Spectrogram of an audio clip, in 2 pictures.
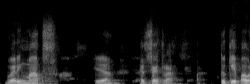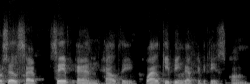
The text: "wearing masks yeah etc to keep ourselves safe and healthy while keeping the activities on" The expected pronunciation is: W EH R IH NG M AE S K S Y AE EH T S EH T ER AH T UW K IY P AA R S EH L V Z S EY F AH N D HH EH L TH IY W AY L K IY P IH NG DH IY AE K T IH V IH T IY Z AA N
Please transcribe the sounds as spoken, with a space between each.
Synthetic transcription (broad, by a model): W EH R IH NG M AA K S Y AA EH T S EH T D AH T UW K IY P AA R S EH L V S S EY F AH N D HH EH L T IY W AY L K IY P IH NG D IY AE K T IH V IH T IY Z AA N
